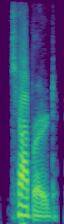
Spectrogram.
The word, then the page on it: tabard: American English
